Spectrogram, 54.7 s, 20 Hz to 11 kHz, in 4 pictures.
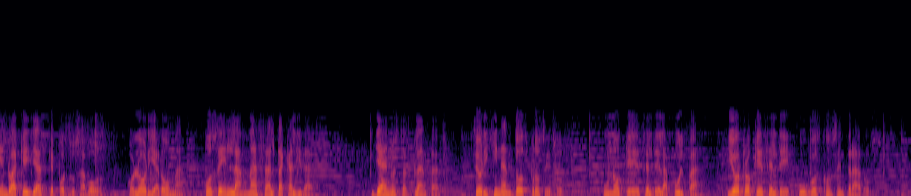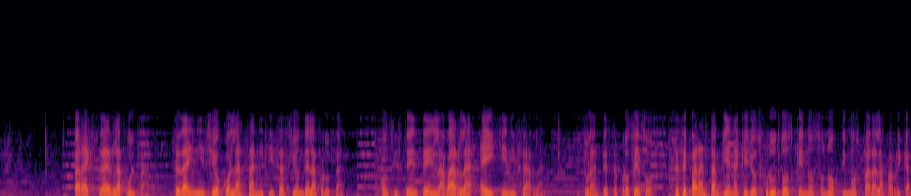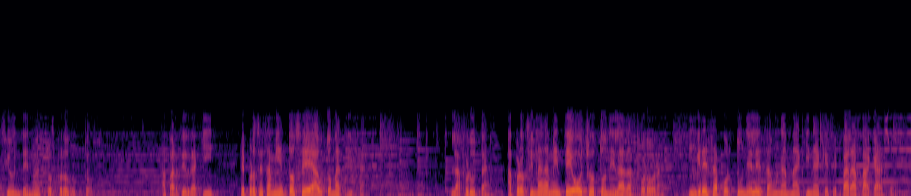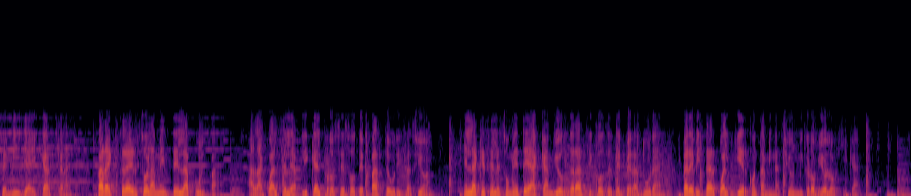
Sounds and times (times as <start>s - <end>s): Speech: 0.0s - 4.7s, 5.6s - 8.5s, 9.1s - 13.1s, 14.8s - 28.8s, 29.8s - 32.9s, 34.1s - 54.0s
Music: 0.0s - 54.6s.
